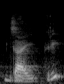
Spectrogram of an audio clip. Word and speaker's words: Gaitry: देखो बिल्कुल आप तो अच्छा सुझाव आपने दिए तो मेरा नाम सिर्फ उसमें डालना होगा जो मैं स्पेलिंग लिखती हूं गायत्री वैसे हमारा अंदाज का भी जो चैनल है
